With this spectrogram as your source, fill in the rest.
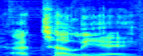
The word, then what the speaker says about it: atelier: uh Runa Mamba said it's pronounced at Telly Atelier okay Atelier we'll go with that um but then as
